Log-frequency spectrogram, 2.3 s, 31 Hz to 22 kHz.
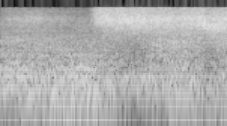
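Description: SPU 20 CNC lathe running, its spindle turning at 300 rpm with a steady mechanical drone. About a second in, a loud spraying hiss starts suddenly and carries on.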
